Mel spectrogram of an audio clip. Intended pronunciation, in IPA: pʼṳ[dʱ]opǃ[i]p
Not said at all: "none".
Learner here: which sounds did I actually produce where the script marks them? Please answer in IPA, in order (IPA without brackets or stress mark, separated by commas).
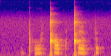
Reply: ǃ, y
